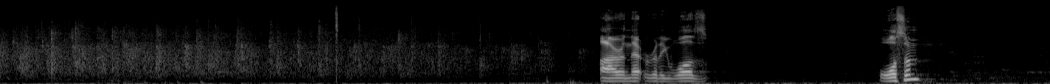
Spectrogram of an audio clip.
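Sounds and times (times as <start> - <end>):
audience applause: 0.0 - 6.0
speech: 6.0 - 7.2, 8.8 - 9.4.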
